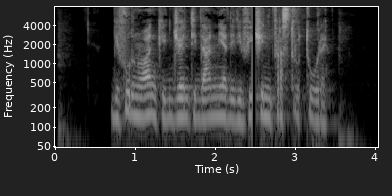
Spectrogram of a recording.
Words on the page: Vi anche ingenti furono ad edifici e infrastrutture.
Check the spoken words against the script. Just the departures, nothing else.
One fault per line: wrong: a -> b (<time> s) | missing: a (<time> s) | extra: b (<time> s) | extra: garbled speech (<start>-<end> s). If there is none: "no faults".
extra: furono (0.8 s)
wrong: furono -> danni (1.8 s)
